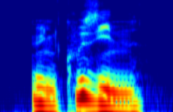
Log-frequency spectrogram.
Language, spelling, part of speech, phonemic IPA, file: French, cousine, noun, /ku.zin/, Fr-cousine.ogg
- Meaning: female equivalent of cousin (“cousin”)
